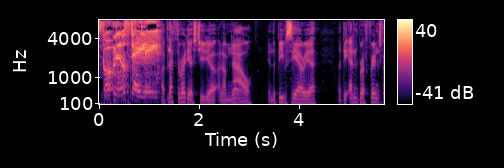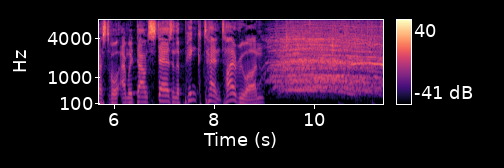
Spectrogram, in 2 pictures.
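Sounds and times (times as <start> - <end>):
speech: 0.1 - 9.5
crowd cheering in a tent at the Edinburgh Fringe Festival: 8.9 - 11.3.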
